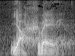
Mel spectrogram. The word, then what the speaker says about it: Yahweh: Diese 4 Buchstaben im Hebräischen, Yud, Hei, Vav, Hei. Ausgesprochen, Yahweh, der Ewigseiende.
